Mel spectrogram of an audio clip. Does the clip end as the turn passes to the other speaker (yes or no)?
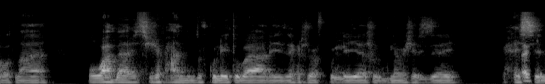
yes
